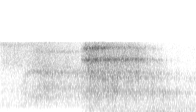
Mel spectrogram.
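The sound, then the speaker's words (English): A deep breath taken during a guided healing meditation: a soft, airy inhale gives way to a fuller, louder rush of breath that slowly fades out. “let's begin by just taking a deep breath”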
